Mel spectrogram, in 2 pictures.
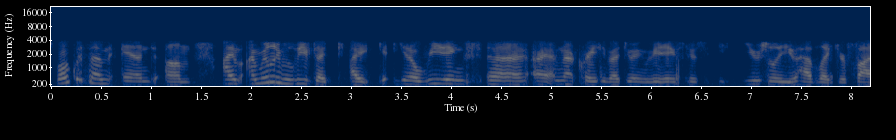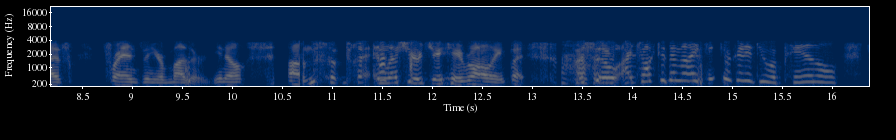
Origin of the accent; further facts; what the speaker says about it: Ohio, United States; now in Woodstock, United States; Well, actually, it's funny because I'm living in Woodstock now and taking yoga, but I grew up in Ohio, and my first boyfriend was Polish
